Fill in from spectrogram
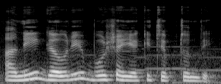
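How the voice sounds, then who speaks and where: Mellow female storyteller. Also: medium pitch, moderate pace, soft background music. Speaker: narrator. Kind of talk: scripted children's story narration.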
